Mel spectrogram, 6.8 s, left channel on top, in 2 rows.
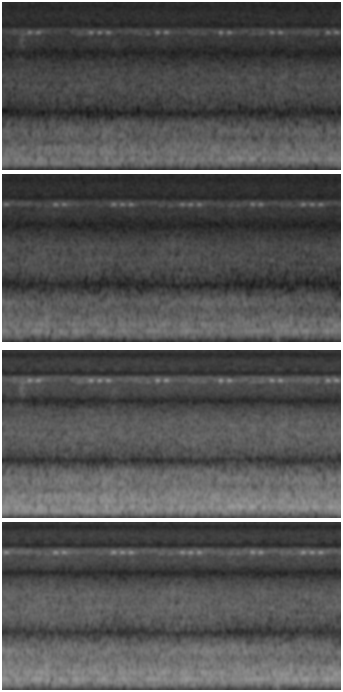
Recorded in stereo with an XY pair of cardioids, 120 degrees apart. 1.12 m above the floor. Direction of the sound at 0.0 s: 40° right.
